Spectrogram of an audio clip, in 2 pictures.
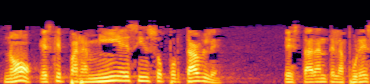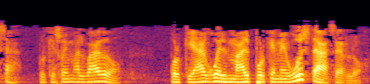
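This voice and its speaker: A husky-voiced man delivering a church sermon, pressing his points with rhetorical questions and acting out the voices in the passages he reads. The recording is dull and lo-fi. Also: medium pitch, unhurried. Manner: emphatic, rhetorical questions, acts out quotes. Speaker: pastor. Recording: dull lo-fi sound.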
